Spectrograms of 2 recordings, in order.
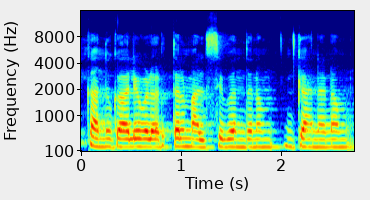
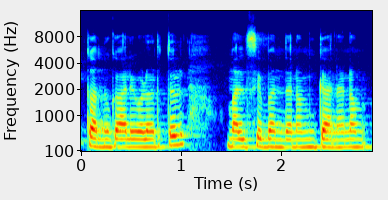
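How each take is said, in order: No difference in how they are said.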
